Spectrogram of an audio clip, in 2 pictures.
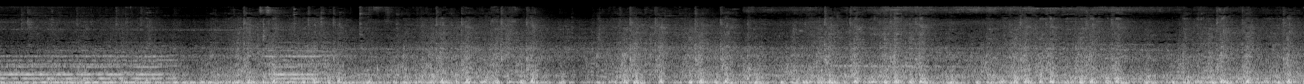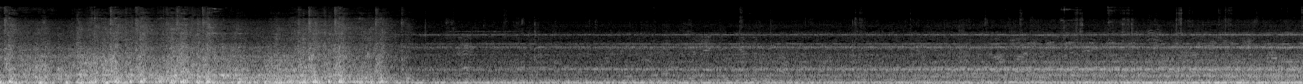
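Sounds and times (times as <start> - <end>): train horn blast: 0.0 - 3.8
deep train rumble: 0.0 - 26.0
train wheels clacking over joints: 2.0 - 26.0.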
